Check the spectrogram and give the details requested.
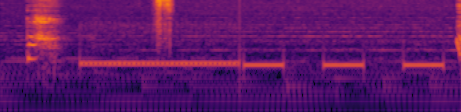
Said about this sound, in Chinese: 阿赵，快听电话！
